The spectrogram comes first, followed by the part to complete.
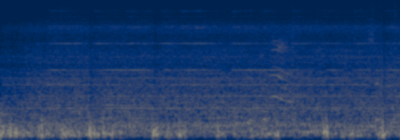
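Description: Steady rumbling background noise with a faint high-pitched whine. A short tone falls in pitch about three quarters of the way through.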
